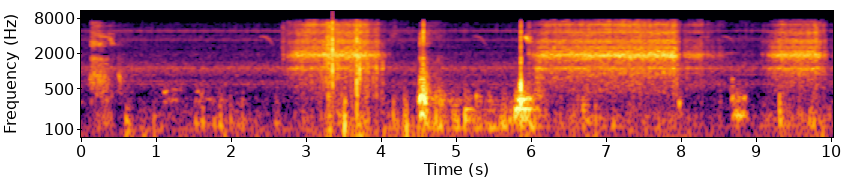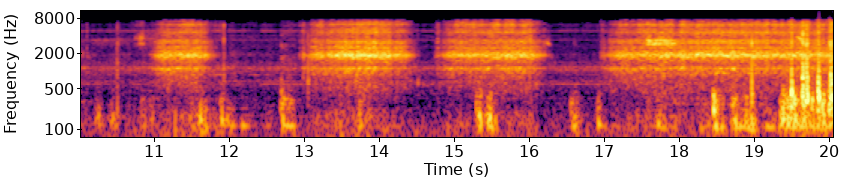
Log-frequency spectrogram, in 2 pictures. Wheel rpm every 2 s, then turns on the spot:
0, 50, 10, 80, 30, 30, 30, 50, 50, 110.
none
